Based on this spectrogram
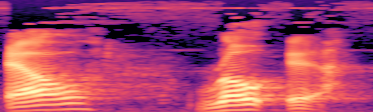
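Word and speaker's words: El Ro'eh (אל רואי): This name today, pronounced in the Hebrew, El Ro'eh, Ro'eh, it's a short I, eh, I, it's kind of like I. I-H, eh, if you can make that sound, Ro, R-O, El Ro'eh.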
